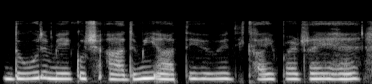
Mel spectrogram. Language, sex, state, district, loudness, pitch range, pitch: Hindi, female, Jharkhand, Deoghar, -13 LUFS, 245-265 Hz, 255 Hz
